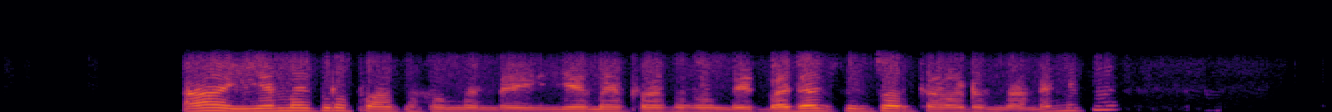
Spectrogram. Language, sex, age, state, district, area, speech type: Telugu, male, 18-30, Telangana, Jagtial, urban, conversation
